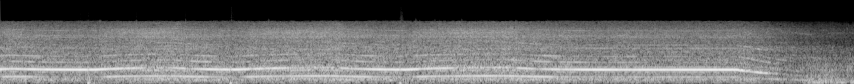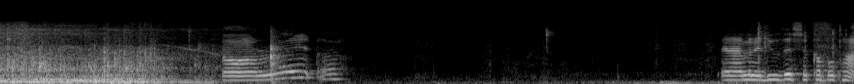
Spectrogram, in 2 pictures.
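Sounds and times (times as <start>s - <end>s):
shop vac sucking water: 0.0s - 10.8s.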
